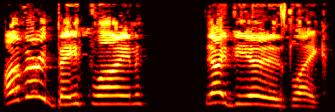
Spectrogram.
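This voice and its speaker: A man's voice: very high voice, very animated, unhurried, bright, forceful tone. A man streaming, rambling and mocking a video in casual commentary.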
